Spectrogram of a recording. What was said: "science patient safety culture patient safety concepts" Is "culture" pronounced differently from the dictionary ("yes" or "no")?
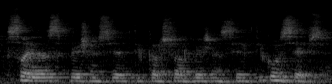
yes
